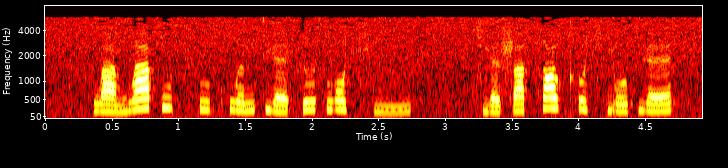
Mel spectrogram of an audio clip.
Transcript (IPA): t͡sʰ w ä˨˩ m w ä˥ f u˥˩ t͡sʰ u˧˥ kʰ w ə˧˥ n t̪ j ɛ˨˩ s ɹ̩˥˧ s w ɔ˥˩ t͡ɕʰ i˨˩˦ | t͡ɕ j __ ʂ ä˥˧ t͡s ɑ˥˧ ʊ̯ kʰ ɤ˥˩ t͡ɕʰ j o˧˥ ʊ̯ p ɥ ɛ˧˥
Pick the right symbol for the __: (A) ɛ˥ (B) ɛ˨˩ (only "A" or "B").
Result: B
